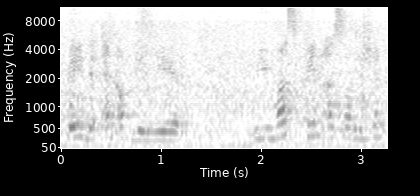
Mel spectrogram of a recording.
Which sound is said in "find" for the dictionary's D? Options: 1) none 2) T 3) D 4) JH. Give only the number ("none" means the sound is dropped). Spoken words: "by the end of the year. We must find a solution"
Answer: 1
